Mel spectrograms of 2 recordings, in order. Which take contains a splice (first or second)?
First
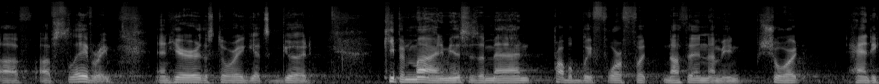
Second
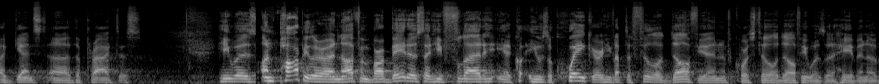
second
